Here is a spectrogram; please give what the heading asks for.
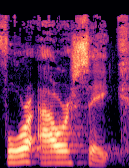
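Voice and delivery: slow, measured reading. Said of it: "I'm gonna say this slowly".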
